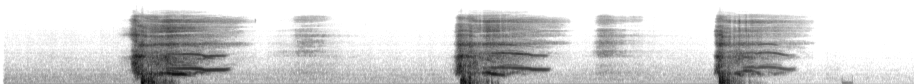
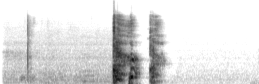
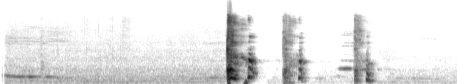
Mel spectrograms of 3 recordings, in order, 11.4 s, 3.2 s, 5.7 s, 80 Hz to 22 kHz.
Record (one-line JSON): {"exhalation_length": "11.4 s", "exhalation_amplitude": 32768, "exhalation_signal_mean_std_ratio": 0.4, "cough_length": "3.2 s", "cough_amplitude": 32079, "cough_signal_mean_std_ratio": 0.26, "three_cough_length": "5.7 s", "three_cough_amplitude": 32767, "three_cough_signal_mean_std_ratio": 0.21, "survey_phase": "beta (2021-08-13 to 2022-03-07)", "age": "18-44", "gender": "Female", "wearing_mask": "No", "symptom_fatigue": true, "symptom_onset": "11 days", "smoker_status": "Never smoked", "respiratory_condition_asthma": false, "respiratory_condition_other": false, "recruitment_source": "REACT", "submission_delay": "3 days", "covid_test_result": "Negative", "covid_test_method": "RT-qPCR", "influenza_a_test_result": "Negative", "influenza_b_test_result": "Negative"}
